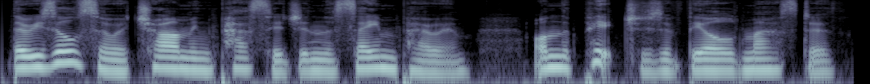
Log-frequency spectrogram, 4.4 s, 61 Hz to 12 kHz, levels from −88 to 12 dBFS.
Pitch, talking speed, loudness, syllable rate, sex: 155 Hz, 235 wpm, -20 LUFS, 6.6 syllables/s, female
